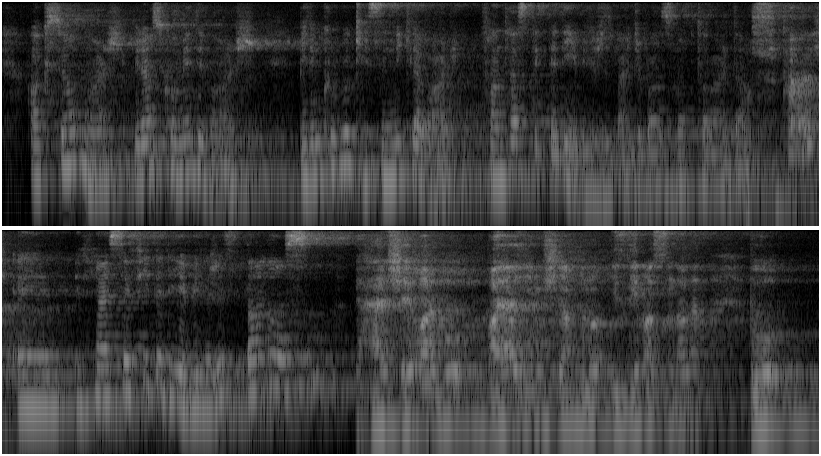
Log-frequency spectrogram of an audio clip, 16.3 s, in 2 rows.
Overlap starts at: none

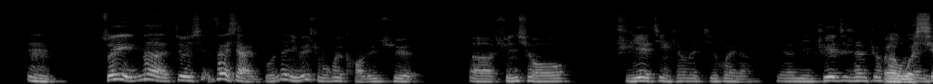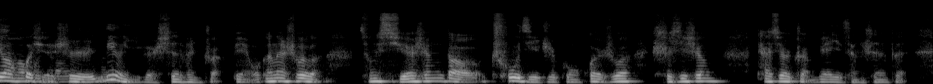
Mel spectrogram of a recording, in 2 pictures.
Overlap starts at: 8.8 s

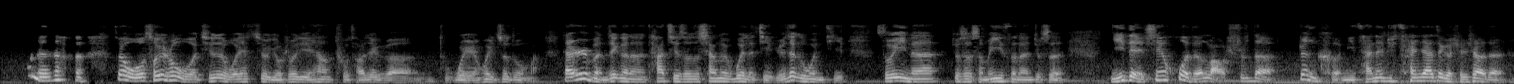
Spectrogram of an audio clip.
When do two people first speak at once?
none

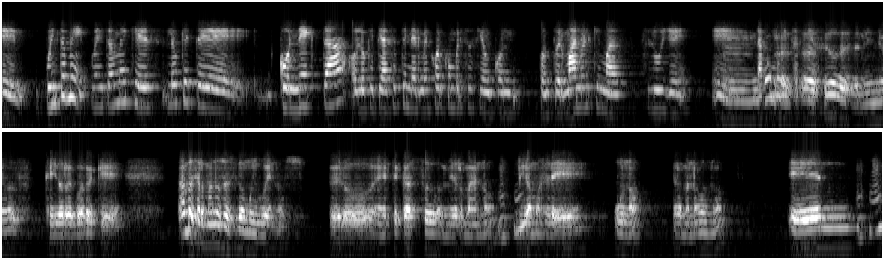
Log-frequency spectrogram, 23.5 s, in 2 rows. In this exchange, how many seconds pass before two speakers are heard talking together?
9.6 s

